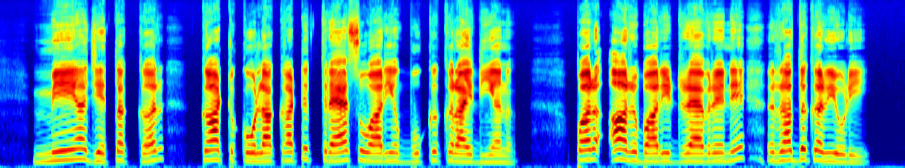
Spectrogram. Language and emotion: Dogri, sad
